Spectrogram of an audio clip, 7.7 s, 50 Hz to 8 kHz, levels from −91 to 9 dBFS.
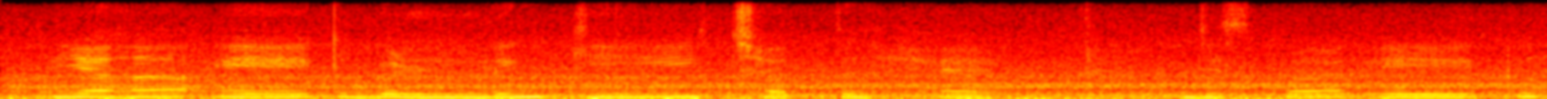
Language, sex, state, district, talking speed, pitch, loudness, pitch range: Hindi, female, Madhya Pradesh, Katni, 75 wpm, 245 Hz, -17 LUFS, 235-250 Hz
